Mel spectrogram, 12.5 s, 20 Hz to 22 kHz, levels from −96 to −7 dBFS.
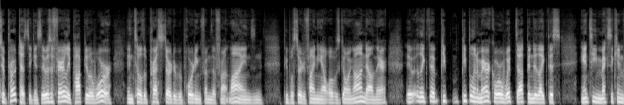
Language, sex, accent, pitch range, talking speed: English, male, American, 130-160 Hz, 200 wpm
